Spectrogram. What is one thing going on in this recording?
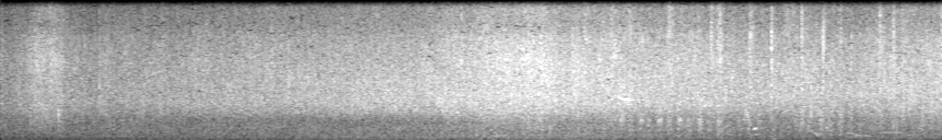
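Dry leaves rustle and crunch under many footsteps.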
